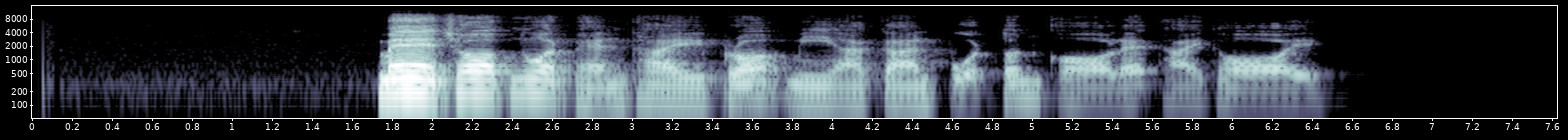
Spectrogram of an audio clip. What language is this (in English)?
Thai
